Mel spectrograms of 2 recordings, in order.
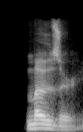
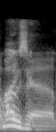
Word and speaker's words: Moser: Is it Mosier or Moser? – Moser. Yeah. Moser. Like a bulldozer. Moser.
